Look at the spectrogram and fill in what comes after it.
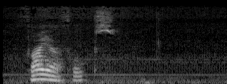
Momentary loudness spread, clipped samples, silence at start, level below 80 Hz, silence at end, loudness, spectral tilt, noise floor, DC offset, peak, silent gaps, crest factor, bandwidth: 25 LU; under 0.1%; 0.25 s; -54 dBFS; 0.75 s; -22 LUFS; -4.5 dB/octave; -46 dBFS; under 0.1%; -6 dBFS; none; 18 dB; 17 kHz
